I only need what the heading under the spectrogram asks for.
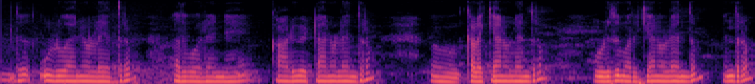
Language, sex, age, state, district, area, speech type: Malayalam, female, 60+, Kerala, Idukki, rural, spontaneous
